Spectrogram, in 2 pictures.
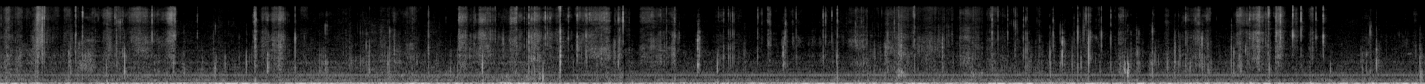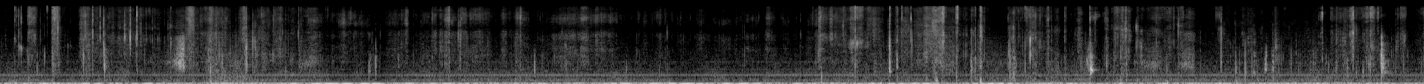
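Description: Close-miked chewing and wet mouth sounds of a person eating a soft cream-filled pastry, many small irregular clicks over a faint steady hum. Near the end a paper cake cup crinkles as it is peeled off the next pastry.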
